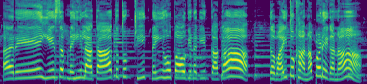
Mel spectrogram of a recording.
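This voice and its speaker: A woman's voice: high voice, slow pace, a bit bright, faint music behind. A woman voicing a polite, caring young village boy in a cartoon story. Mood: caring, hurried. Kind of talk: Hindi cartoon story dialogue.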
